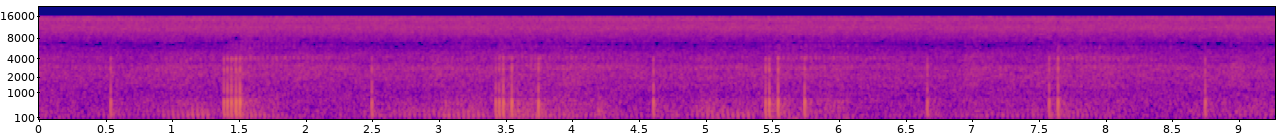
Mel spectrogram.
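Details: Pet cat purring while snuggling with its owner: a steady low rumble that swells in brighter rasping pulses roughly once a second, the strongest near the start and middle, with no other clear sounds.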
